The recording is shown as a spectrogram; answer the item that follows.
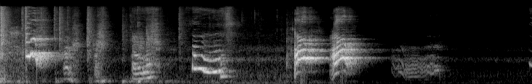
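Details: Pomeranians Sam and Marin duet-barking: a run of shrill yaps, some sliding downward into whiny tails, with a short muffled cry near the end.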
